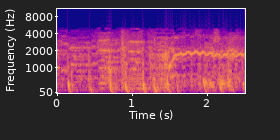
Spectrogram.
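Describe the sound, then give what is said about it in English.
Galloping horse hoofs approach near a camp outside a town, a fast, steady drumming of hoofbeats with a horse whinnying loudly partway through. “he heard the fast beat of galloping hoofs approaching”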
